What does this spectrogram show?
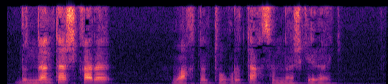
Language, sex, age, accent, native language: Uzbek, male, 18-24, Sirdaryo, Uzbek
